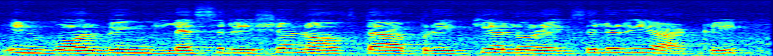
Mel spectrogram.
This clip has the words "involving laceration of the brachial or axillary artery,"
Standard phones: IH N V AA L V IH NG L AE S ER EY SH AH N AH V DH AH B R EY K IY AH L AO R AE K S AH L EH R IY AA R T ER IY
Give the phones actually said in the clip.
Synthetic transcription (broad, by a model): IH N V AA L V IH NG L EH S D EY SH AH N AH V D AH B R EY K IY AH L AO R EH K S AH L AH R IY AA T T IY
